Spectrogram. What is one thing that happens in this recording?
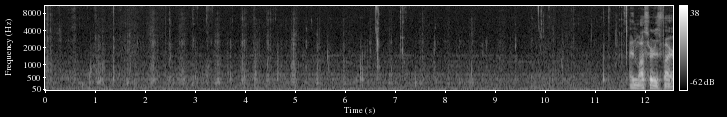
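A man chews food with wet, smacking sounds close to a microphone.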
